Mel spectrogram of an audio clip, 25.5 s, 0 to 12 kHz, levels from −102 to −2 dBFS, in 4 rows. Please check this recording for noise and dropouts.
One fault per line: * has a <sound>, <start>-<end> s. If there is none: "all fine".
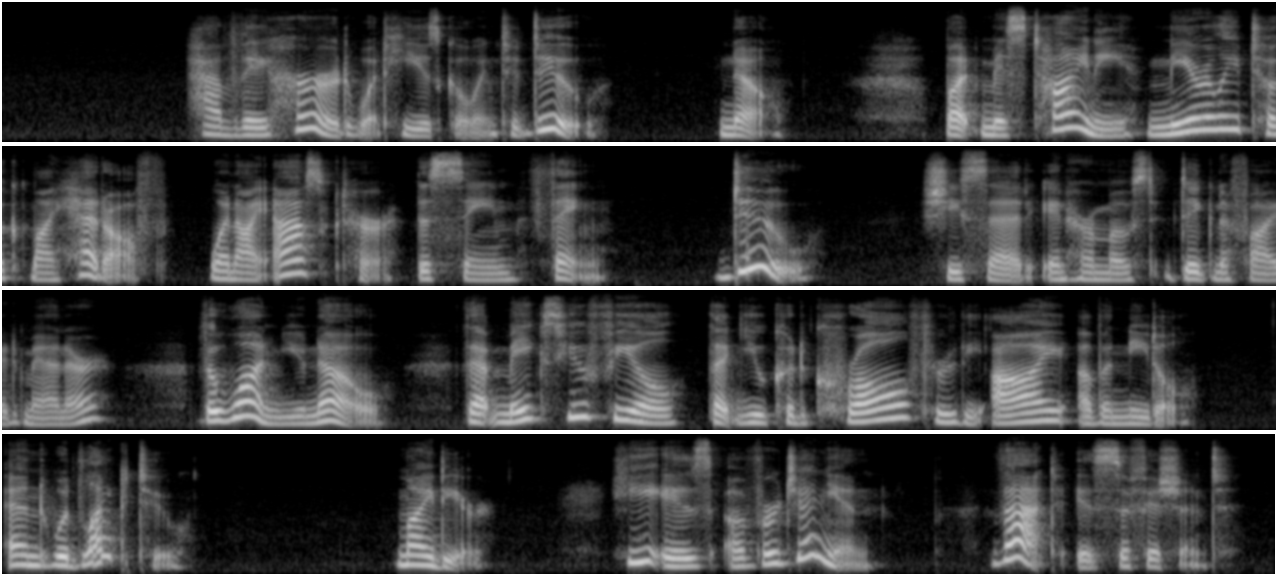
all fine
